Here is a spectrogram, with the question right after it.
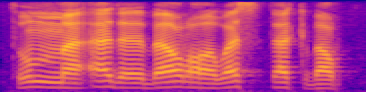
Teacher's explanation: مراعاة ترقيق الباء في أدبر واستكبر، حيث إن بعدها راء مفخمة والتفخيم يطغى على الترقيق، فلا بد من الاعتناء بمثل هذا.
